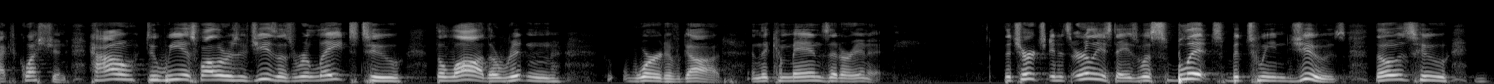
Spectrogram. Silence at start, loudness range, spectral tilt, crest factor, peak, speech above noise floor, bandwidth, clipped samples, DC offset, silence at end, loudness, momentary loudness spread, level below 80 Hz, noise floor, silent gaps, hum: 0 s; 6 LU; -5 dB/octave; 20 dB; 0 dBFS; 42 dB; 7.6 kHz; under 0.1%; under 0.1%; 0.1 s; -20 LUFS; 11 LU; -52 dBFS; -62 dBFS; none; none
